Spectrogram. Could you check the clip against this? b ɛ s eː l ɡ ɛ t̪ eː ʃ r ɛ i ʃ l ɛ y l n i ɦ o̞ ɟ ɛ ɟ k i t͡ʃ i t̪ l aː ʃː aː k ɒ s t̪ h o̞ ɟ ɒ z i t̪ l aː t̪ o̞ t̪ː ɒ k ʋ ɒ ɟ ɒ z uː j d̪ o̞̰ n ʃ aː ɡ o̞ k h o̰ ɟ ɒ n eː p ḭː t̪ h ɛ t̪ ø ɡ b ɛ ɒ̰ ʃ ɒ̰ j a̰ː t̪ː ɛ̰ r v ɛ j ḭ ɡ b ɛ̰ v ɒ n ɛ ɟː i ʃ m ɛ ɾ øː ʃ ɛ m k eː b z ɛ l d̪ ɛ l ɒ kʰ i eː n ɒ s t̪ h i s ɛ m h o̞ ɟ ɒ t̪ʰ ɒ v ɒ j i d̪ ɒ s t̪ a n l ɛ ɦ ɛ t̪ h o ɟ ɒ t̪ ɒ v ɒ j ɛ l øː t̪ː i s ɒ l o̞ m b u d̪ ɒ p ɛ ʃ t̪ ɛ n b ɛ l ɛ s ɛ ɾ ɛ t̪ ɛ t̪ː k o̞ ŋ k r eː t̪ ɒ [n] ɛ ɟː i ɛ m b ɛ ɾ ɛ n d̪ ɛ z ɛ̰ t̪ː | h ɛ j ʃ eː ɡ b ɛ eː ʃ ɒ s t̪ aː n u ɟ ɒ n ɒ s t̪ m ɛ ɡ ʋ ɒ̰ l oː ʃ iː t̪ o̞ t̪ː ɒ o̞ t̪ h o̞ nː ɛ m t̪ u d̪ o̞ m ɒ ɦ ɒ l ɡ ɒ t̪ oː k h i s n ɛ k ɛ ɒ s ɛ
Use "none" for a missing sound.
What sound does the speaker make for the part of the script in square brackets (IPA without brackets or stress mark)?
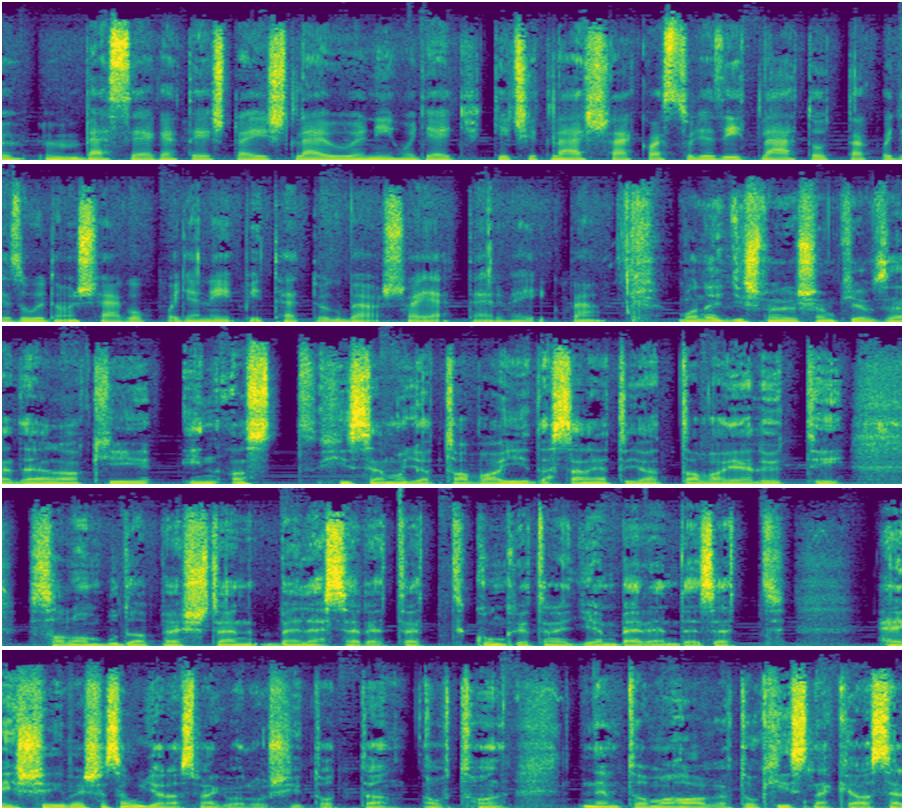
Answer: n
